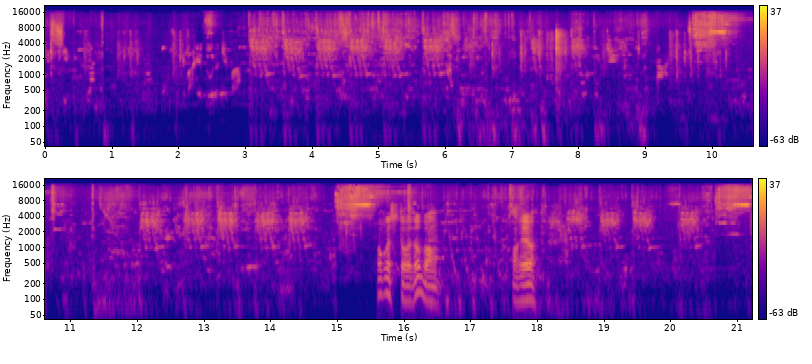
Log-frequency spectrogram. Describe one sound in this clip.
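Laser blasters fire in rapid bursts.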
